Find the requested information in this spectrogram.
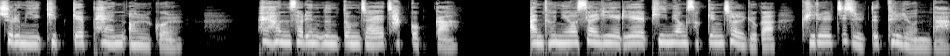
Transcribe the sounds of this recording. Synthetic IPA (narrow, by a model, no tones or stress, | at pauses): t͡ɕuɾɯmikip̚k͈e̞pʰe̞nʌɭɡoɭ | pʰe̞ɦansʰʌɾinːunt͈oŋd͡ʑae̞t͡ɕak̚k͈ok̚k͈a | antʰoɲiʌs͈aʎːieɾie̞pimjʌŋsʰʌk͈int͡ɕʰʌɭɡjuɡakɥiɾɯɭt͡ɕ͈id͡ʑiɭt͈ɯtʰɯʎːʌonda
